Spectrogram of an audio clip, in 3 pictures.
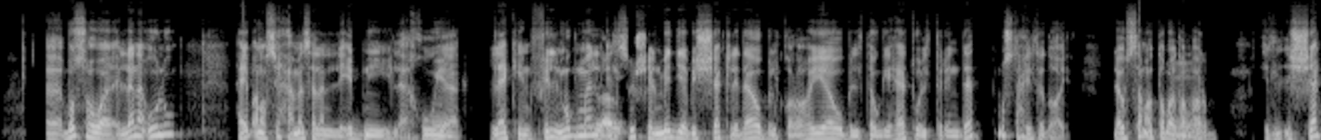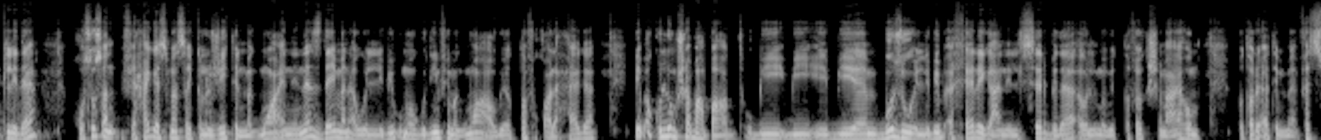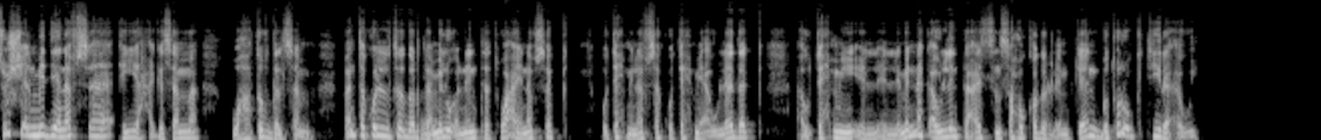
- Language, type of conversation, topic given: Arabic, podcast, إيه رأيك في تأثير السوشيال ميديا علينا؟
- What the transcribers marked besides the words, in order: tapping; in English: "الSocial Media"; in English: "والترندات"; in English: "فالSocial Media"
